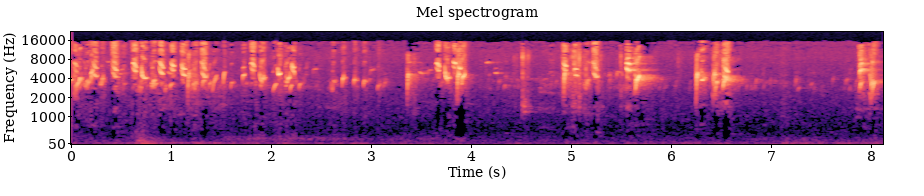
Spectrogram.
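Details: Goldfinch singing in a recording meant to train songbirds: lively, scratchy twitters and sharp high chirps in repeated bursts, some buzzy and dense, separated by short gaps, over a faint low background rumble.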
